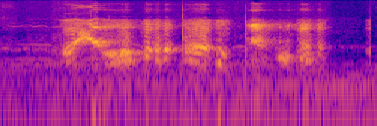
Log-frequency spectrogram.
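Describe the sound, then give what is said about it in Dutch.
A Baby Yoda electronic talking toy babbles in a high, giggly, childlike voice, a quick run of chirpy syllables and laughs lasting about two seconds with brief pauses between bursts. “Ik roep, baby Yoda wil je koffie? En dan begint hij te praten.”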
